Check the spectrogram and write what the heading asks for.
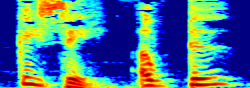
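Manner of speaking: high, stunned exclamation; husband hearing the dead neighbour's name, shocked; shocked outburst. Acted. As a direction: blurt the name in disbelief. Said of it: "muốn thốt lên".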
